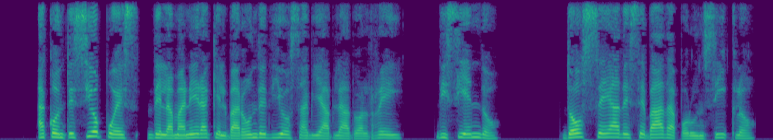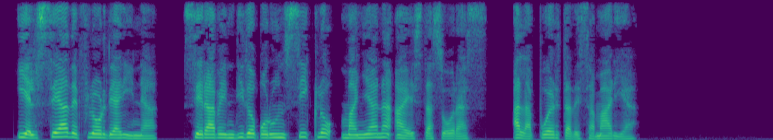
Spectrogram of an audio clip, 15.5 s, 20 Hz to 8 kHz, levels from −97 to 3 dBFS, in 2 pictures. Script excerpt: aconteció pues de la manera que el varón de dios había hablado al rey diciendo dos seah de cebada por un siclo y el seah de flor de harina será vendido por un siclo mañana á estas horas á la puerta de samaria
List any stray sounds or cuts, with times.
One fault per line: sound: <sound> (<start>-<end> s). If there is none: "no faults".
no faults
